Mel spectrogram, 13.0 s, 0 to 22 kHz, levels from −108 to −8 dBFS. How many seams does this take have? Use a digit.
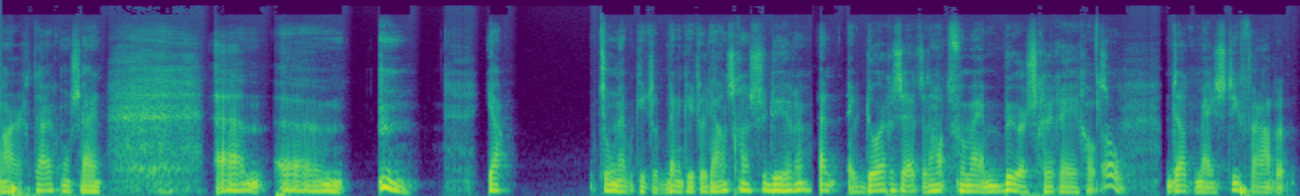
2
